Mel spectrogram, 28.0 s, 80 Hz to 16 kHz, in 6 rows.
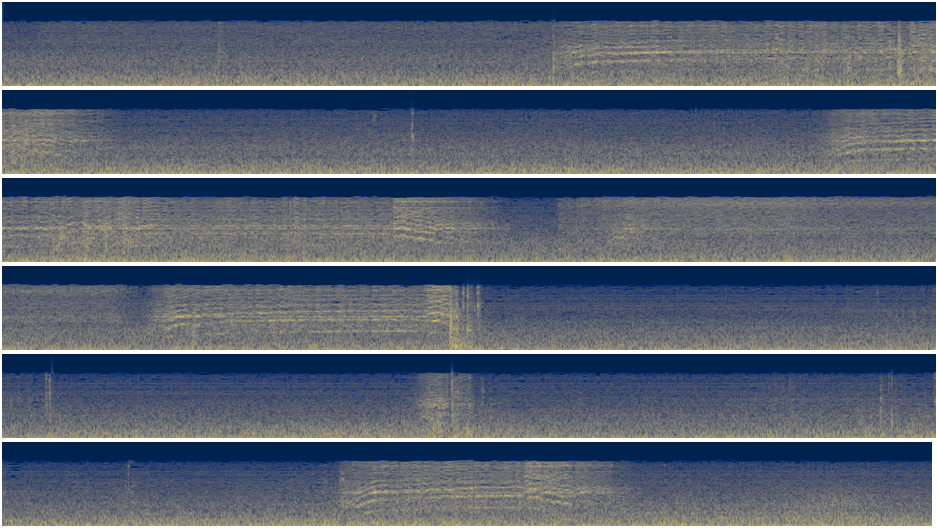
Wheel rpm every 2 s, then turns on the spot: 0, 70, 120, 0, 70, 160, 10, 90, 60, 10, 10, 10, 50, 40.
18-20 22-24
